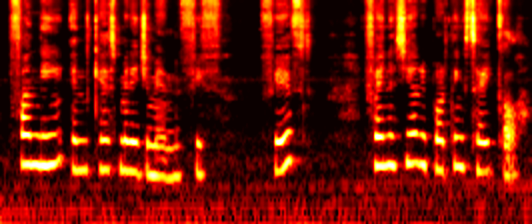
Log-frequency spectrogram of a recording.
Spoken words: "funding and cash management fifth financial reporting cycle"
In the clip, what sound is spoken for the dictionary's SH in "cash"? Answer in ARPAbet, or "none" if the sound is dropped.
S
